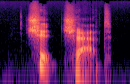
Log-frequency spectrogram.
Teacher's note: make sure that you pronounce it like a CH and not like an SH at the beginning. Extremely important, especially for Spanish speakers.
